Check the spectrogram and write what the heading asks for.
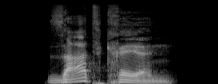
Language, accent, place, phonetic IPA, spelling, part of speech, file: German, Germany, Berlin, [ˈzaːtkʁɛːən], Saatkrähen, noun, De-Saatkrähen.ogg
- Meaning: plural of Saatkrähe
